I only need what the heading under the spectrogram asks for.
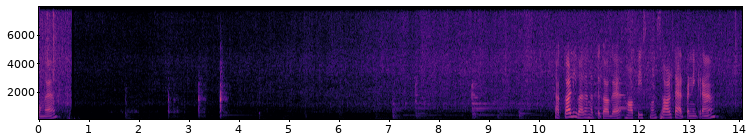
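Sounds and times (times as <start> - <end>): vegetables sizzling in hot oil: 0.0 - 14.0
wooden spatula knocking pan: 1.7 - 4.5, 6.9 - 10.1.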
